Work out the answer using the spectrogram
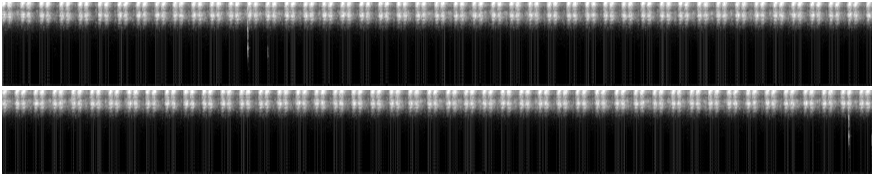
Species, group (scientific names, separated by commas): Tettigonia viridissima, Orthoptera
